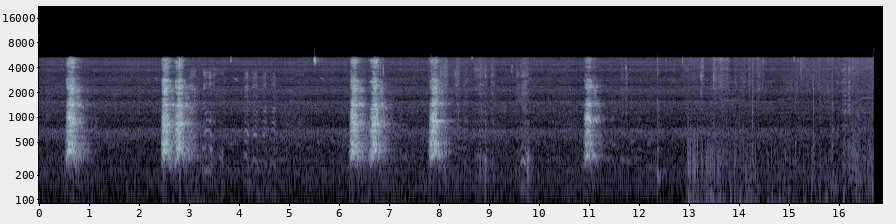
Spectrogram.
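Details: Outdoors in snow, Duri the Afghan Hound barks happily: short, sharp barks, mostly in quick pairs, spaced every few seconds, followed by a quieter stretch with soft rustling near the end.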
